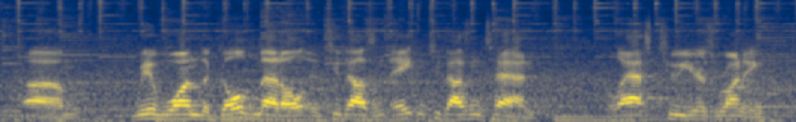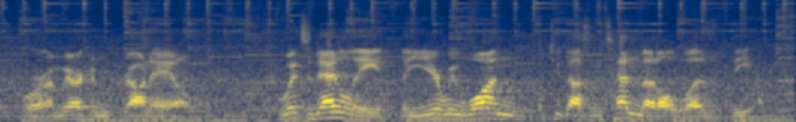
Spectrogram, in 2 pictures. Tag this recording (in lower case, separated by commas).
speech, music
